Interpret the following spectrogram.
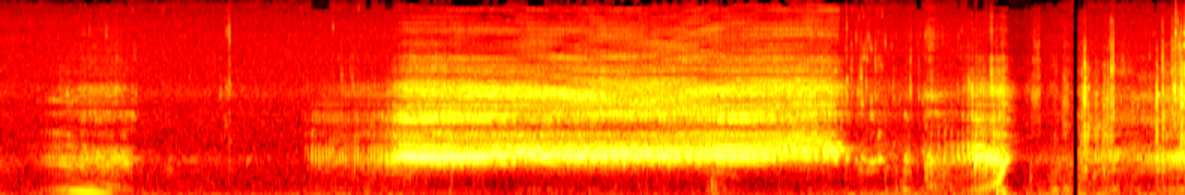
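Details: Moorea male humpback whale song: a brief low downward grunt, then a long loud buzzy moan of about three seconds, followed by a short swooping cry.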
